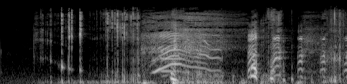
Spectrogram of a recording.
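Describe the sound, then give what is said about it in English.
Loud crunching and chewing of potato chips, with irregular crisp bursts of bites and munching over a few seconds, plus a brief squeaky tonal sweep midway. “I saved some of my chips.”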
